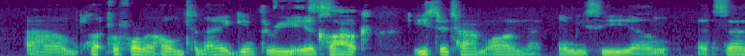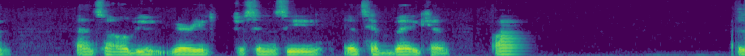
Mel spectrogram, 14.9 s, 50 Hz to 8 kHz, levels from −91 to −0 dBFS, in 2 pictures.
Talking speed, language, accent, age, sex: 115 wpm, English, American, 30-49, male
